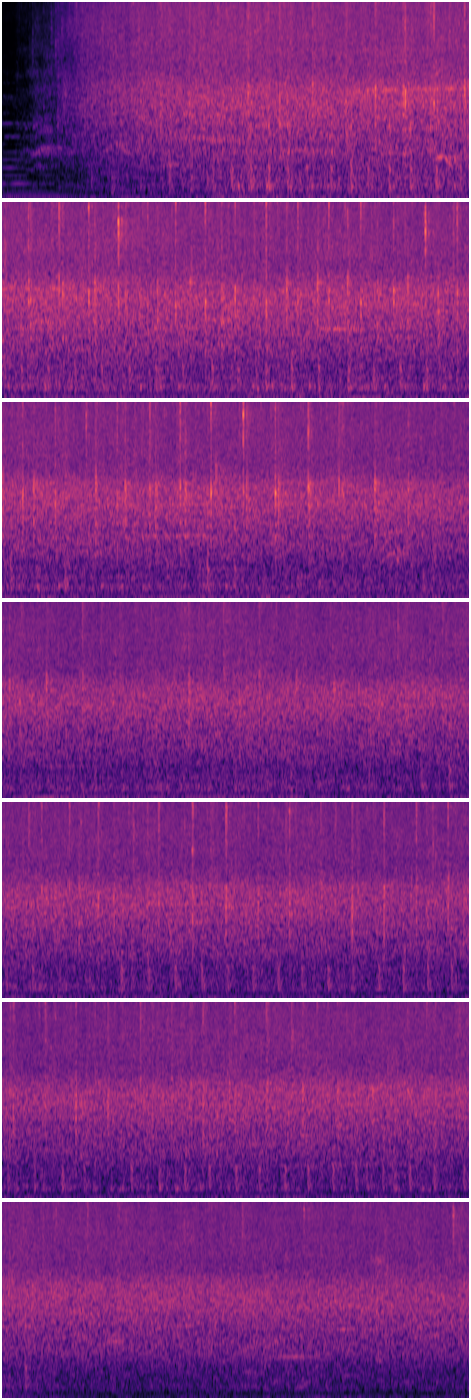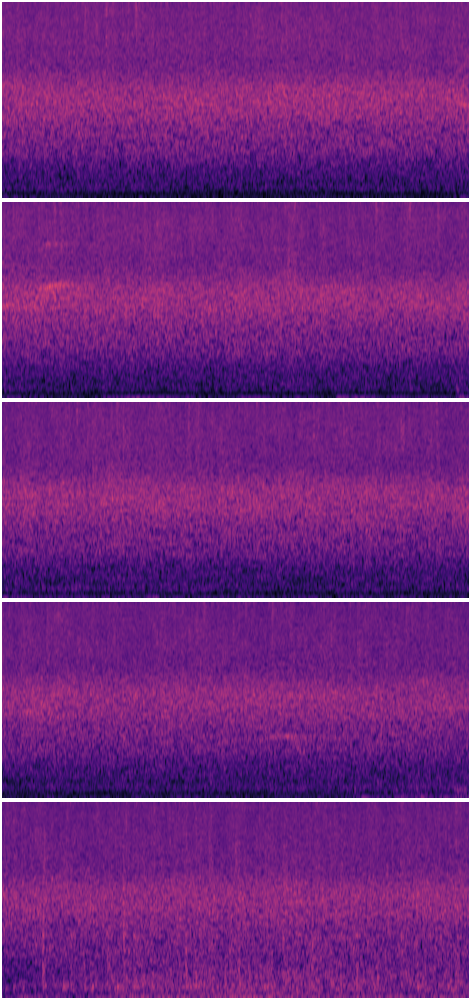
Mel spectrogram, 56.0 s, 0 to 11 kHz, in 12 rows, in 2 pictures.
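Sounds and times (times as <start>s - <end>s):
audience applauding: 0.5s - 56.0s.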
